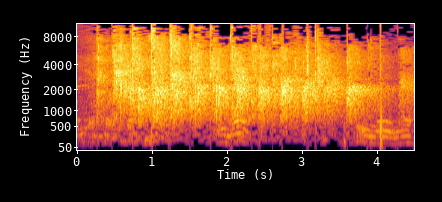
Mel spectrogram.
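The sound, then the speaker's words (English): A church audience claps steadily for several seconds to welcome a visiting pastor introduced to preach, a dense, continuous patter of many hands at even loudness, with a few voices faintly audible underneath. “I trust that hand clap was for the Lord.”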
